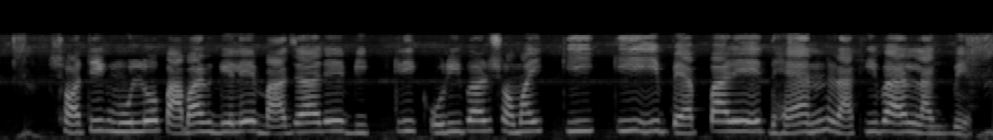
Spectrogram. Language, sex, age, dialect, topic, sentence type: Bengali, female, 18-24, Rajbangshi, agriculture, question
